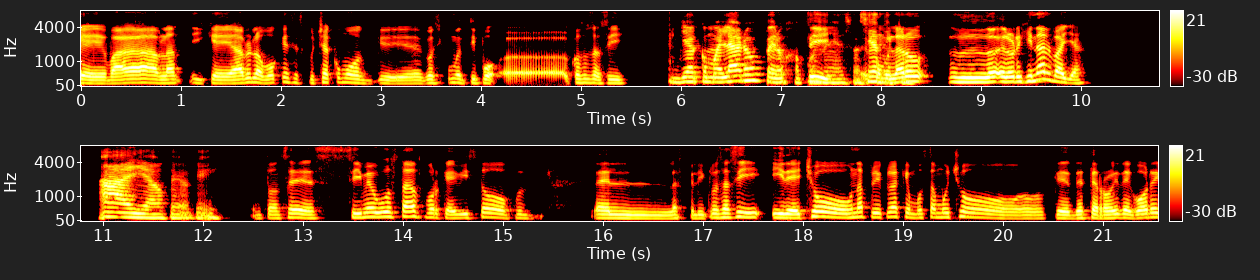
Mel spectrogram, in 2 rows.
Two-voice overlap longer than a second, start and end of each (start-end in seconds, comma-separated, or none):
7.2-8.4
